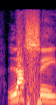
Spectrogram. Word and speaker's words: l'assei: quindi libera il cervello Vi faccio notare anche qua l'accento tonico sulla e accento fonico aperto l'assei l'accento tonico sulla a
